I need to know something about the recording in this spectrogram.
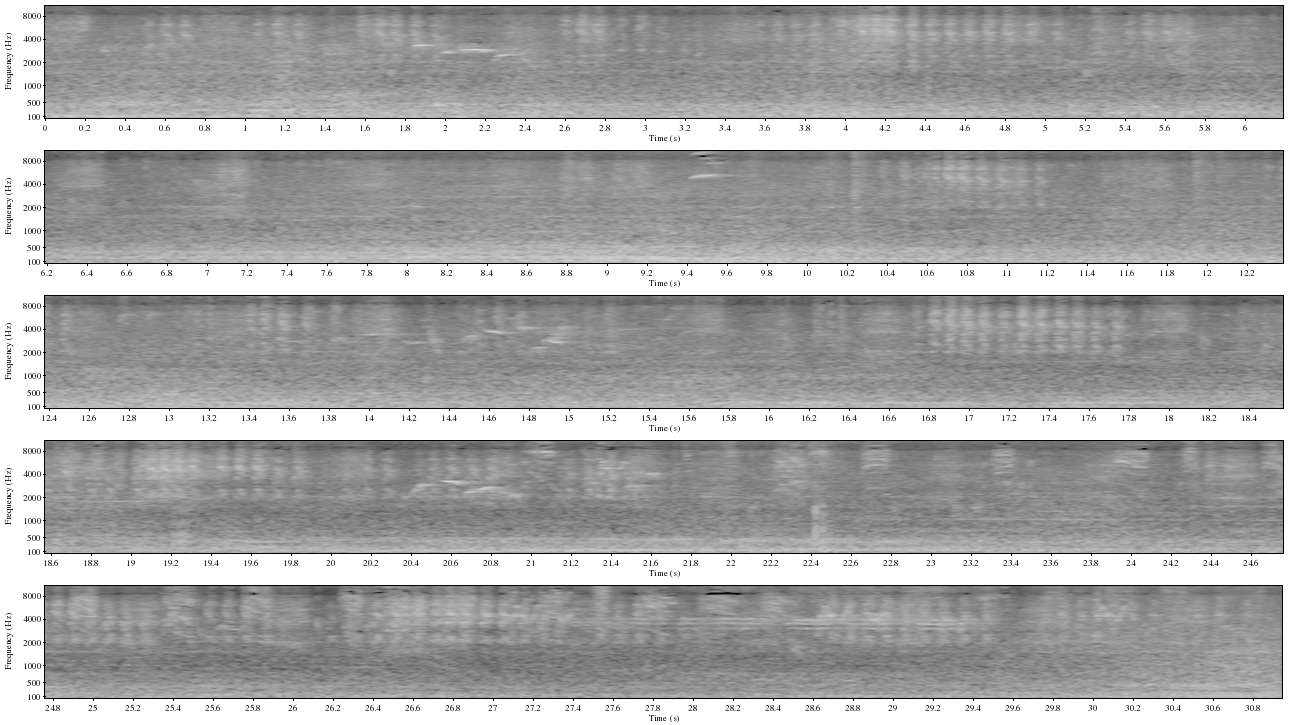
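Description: Small caged birds chirping in short, scattered calls over a steady low background rumble.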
